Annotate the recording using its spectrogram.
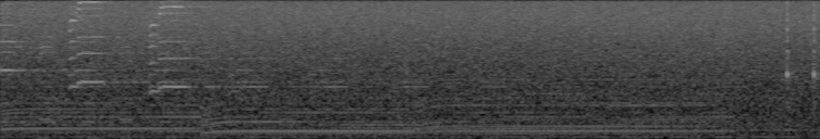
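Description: Faint background music: sustained chords that change about one and a half seconds in and again about three seconds in.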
